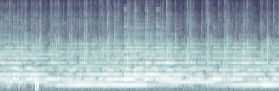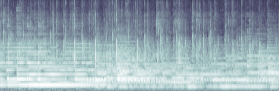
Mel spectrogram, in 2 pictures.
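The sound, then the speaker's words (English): An audience claps their hands to the Lord before being seated at a morning service, the sharp hand claps ringing over sustained organ or keyboard music that fills the room, with no one speaking. “And would you just clap your hands to the Lord before you're seated this morning?”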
